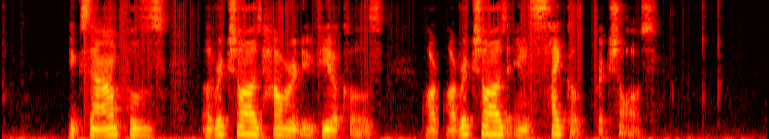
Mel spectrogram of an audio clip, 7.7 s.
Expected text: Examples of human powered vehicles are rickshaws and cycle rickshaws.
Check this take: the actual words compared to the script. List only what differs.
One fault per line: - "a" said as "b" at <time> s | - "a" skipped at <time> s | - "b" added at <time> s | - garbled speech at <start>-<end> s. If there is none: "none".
- "human" said as "rickshaws" at 2.1 s
- "are" added at 4.4 s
